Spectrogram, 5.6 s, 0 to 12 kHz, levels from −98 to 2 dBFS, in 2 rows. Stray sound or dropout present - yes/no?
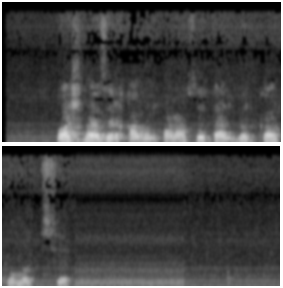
no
